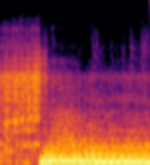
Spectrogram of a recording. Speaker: Oh yeah, sounds good. Don't hear that out of a Raptor.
